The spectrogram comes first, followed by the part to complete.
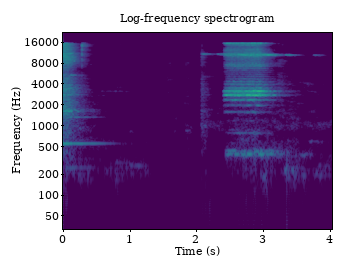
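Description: A bar of milk chocolate with Oreo filling is snapped apart by hand, giving a sudden crack at the start that fades over about a second. A second, longer sound with a ringing tone follows about two and a half seconds in.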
